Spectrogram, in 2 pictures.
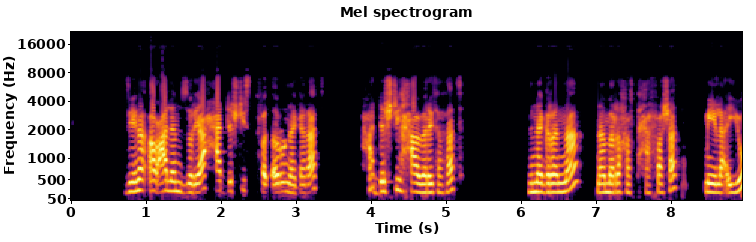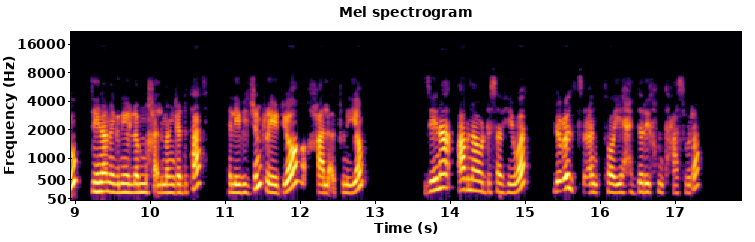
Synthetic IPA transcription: ze̞naʔaβʕalɐmzɨɾjaħad̪ːɐʃt̪ʰizɨt̪ʰɐ̥fɐt̪ʼɐɾunɐɡɐɾat̪ | ħad̪ːɐʃt̪ʰiħaβɐɾet̪ʰat̪ʰat̪ | zɨnɐɡɾɐnːa | naβmɐrːaxɐβt̪ʰi̥ħafːaʃat̪ | mela̰ʔɨjːuze̞nanɐɡnɛlːomnɨxɨʔɨlmɐŋɡɐd̪ɨt̪ʰat̪ʰːelevizɨnɾed̪ijo̞kalɐ̰ʔt̪ʰunɨjːo̞m | ze̞naʔaβnawɔd̪ːɐsɐβɦiwɔt̪̚ | lɨʕult͡sʼɨʕɨnt̪ʰo̞jɛħɨd̪ɨɾilxɨnt̪ʰɐ̥ħasbɨd̪o

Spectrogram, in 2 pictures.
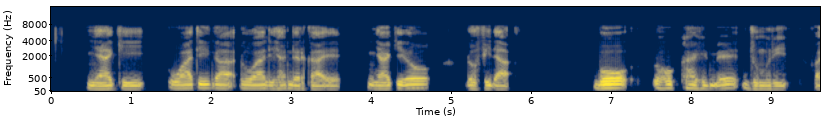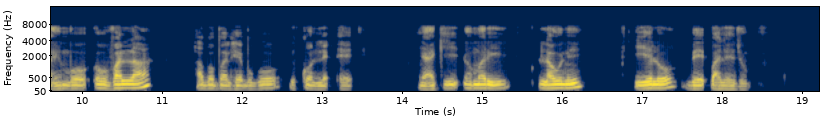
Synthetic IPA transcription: ɲaːki | watiŋɡaɗɔwalihandɛɾkaɛ | ɲakiɗɔ | ɗɔfiɗa | bɔ | ɗɔhɔkːaɦimɓɛd͡ʒumɾi | fahimbɔɗɔvalːa | hababalhɛɓɡɔɓikːɔlːɛʔɛ | ɲakiɗɔmaɾi | lawni | jɛlɔbɛɓaled͡ʒum

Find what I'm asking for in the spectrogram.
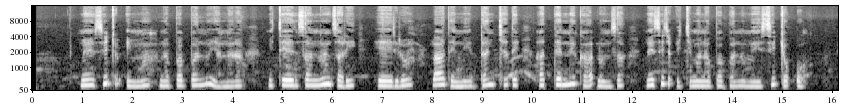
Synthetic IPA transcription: me̞ːsːɪt͡ʃʼɔʔɪmːɐnɐbːɐbːɐnːɔjɐnːɐɾɐ | mɪt̪ʰeːnsɐnːɔnsɐɾɪ | heːɾɪɾɔ | lɐʔɐt̪ʰɛnːɛd̪̥ɐnt͡ʃːɐt̪ɛhɐt̪ːɛnːɛkʰaːlːɔnsɐ | meːsːɪt͡ʃʼɔʔɪt͡ʃːɪmːɐnɐbːɐbːɐnːɔme̞ːsːɪt͡ʃʼɔʔɔ

